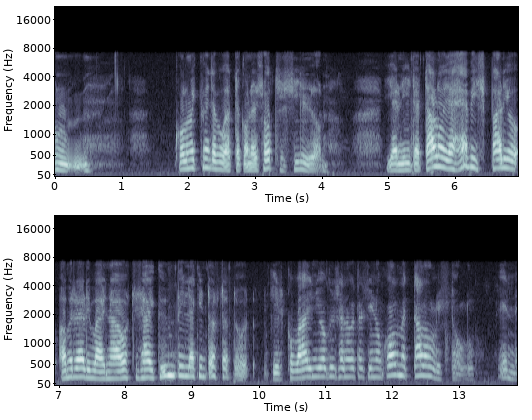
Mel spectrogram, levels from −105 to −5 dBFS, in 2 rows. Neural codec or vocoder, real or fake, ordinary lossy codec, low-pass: none; real; none; 7.2 kHz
